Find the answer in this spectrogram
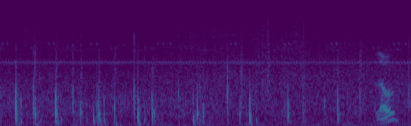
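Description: Footsteps of several people walking over leaves and twigs: irregular sharp snaps and crunches, a few each second. A faint steady high chirring of night insects runs underneath.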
